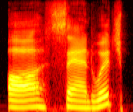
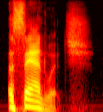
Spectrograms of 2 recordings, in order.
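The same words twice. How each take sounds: First: The word 'a' has a full short U vowel. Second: The word 'a' has a reduced schwa vowel. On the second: "but typically"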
